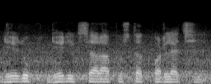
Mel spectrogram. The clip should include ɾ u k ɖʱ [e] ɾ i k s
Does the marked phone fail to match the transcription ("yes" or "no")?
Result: no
